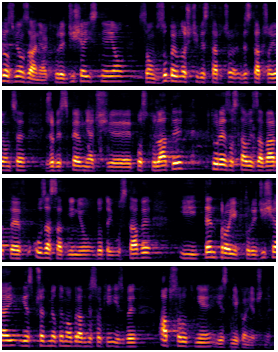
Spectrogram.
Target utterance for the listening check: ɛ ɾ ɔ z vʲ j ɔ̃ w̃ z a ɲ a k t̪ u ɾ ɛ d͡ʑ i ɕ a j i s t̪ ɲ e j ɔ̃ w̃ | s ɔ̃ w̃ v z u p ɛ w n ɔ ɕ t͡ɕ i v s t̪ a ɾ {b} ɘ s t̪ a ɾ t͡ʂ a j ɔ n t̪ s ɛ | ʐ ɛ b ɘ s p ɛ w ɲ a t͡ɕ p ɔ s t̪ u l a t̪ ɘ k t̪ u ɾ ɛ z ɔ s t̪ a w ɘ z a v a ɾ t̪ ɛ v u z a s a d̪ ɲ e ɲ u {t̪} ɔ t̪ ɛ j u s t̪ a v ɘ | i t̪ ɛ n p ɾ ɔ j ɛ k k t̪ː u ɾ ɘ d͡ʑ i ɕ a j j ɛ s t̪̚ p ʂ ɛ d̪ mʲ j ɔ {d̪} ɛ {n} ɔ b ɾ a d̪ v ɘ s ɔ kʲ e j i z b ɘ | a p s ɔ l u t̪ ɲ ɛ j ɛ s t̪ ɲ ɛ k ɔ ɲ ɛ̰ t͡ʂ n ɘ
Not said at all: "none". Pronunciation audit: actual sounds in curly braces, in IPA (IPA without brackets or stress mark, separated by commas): v, d̪, t̪, m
